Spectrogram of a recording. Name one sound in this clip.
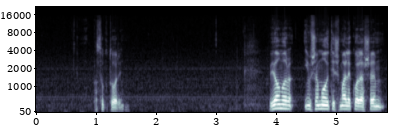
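A man reads aloud slowly and clearly, close to a microphone.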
